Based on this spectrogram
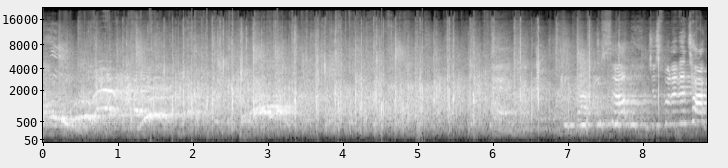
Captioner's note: cheering and applause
